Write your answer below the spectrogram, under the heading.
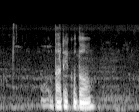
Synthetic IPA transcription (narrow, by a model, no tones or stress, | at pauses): d̪aɾekɔd̪ɔ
